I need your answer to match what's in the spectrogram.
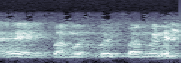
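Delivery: plain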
